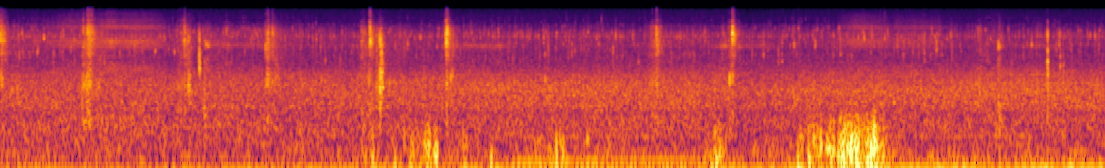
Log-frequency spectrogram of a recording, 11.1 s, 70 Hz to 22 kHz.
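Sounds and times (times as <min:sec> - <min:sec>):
rushing flood water: 0:00.0 - 0:11.0
wind gust on microphone: 0:07.9 - 0:09.1.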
